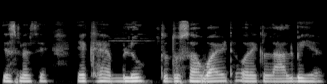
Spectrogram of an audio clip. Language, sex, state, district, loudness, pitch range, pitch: Hindi, male, Jharkhand, Ranchi, -17 LUFS, 140-150 Hz, 145 Hz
